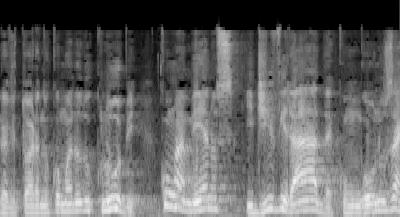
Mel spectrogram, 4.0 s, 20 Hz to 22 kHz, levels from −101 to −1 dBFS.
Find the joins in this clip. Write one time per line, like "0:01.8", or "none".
0:01.7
